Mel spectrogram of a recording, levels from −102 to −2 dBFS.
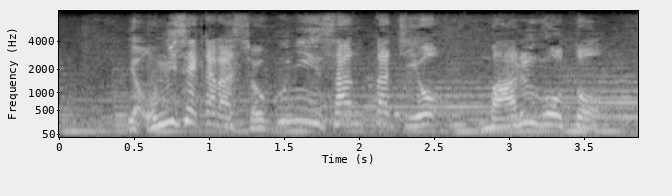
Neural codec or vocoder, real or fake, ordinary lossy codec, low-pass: none; real; Opus, 32 kbps; 7.2 kHz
